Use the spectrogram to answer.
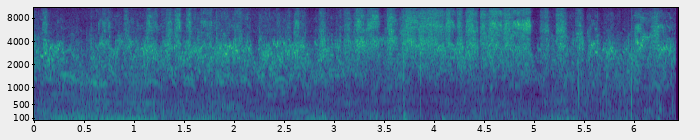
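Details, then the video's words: Budgerigar flock in an aviary, described as happy, chirping: a dense, continuous wash of high, overlapping chirps and chatter with no pauses, scattered sharp clicks and ticks throughout. "Happy Budgies chirping sounds"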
